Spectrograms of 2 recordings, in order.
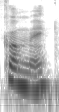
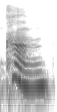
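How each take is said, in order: First: The word ends with a clear final vowel sound. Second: The word ends without a final vowel sound. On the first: The speaker calls it right. "they they pronounce the e at the at the end" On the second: The speaker calls it wrong. "maybe I may say come"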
